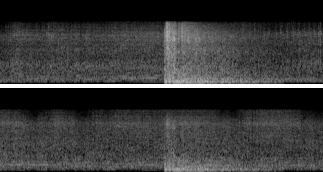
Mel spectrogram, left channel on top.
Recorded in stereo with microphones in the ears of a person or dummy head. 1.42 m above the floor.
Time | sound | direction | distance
1.6 | an explosion | 55° left (ahead or behind) | ?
